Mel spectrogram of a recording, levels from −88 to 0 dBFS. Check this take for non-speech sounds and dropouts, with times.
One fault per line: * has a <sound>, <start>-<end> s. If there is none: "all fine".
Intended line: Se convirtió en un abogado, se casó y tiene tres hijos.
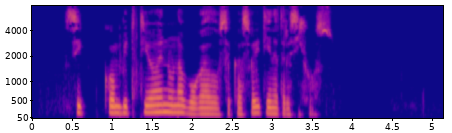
all fine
